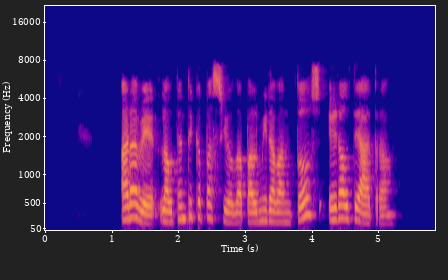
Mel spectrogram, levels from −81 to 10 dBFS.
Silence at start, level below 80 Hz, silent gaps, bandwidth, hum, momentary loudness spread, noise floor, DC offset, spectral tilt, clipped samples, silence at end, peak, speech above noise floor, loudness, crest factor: 1.15 s; -64 dBFS; none; 7.8 kHz; none; 9 LU; -79 dBFS; under 0.1%; -3 dB/octave; under 0.1%; 0.65 s; 0 dBFS; 61 dB; -18 LUFS; 18 dB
